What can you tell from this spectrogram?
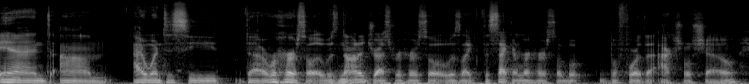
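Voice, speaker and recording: A man's very deep, low pitch carries fairly even intonation. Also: moderate pace. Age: 30s. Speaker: guest storyteller. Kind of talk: storytelling, casual chat.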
